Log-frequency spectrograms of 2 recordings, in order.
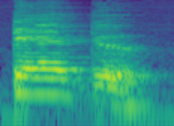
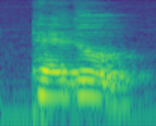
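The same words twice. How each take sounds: First: It is said strongly, with a forceful stressed syllable. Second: It is said relaxed and flat, without stress. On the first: "영어입니다" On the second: "한국어를 먼저 발음해 볼게요"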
